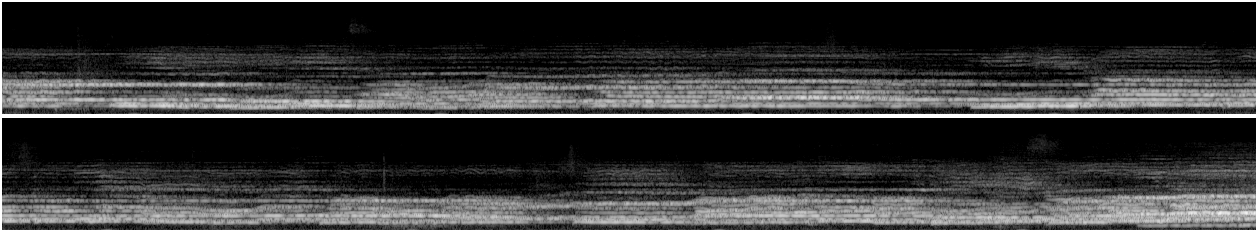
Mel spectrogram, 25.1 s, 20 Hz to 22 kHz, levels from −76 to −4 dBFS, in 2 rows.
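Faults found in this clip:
Dull, band-limited top end with gurgling, granular distortion throughout; likely MP2 compression at a low bitrate, consistent with about 80 kbps, upper sub-bands dropping out and coarsely quantised.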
